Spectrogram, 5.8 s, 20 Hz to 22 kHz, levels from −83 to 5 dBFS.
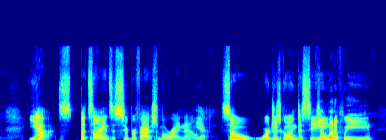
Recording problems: thin; very slightly; fading below 250 Hz

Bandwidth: 14.5 kHz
